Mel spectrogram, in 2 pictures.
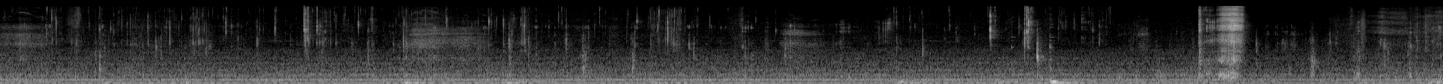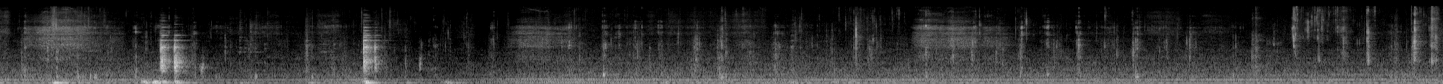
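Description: A person chewing and biting into a bacon cheeseburger and fries close to the microphone: wet mouth sounds and small clicks, with a few louder bites about midway and a steady low hum underneath.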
